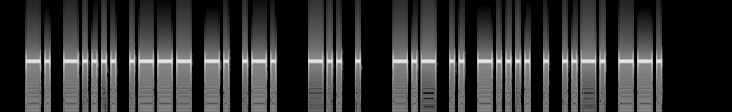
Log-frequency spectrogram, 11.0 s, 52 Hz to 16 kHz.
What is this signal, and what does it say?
Morse code, heard as a keyed tone, about 17 wpm, 700 Hz. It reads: N6JNR DE KI6EFG
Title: USA Callsign DE Callsign 17wpm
